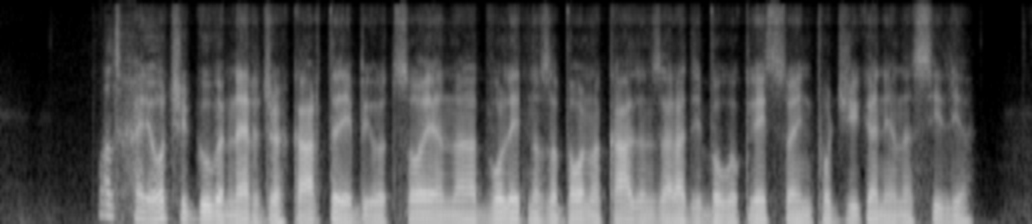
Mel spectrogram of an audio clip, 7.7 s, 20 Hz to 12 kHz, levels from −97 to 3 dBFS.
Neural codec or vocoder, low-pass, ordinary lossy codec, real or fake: codec, 16 kHz in and 24 kHz out, 0.6 kbps, FocalCodec, streaming, 4096 codes; 10.8 kHz; Opus, 32 kbps; fake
